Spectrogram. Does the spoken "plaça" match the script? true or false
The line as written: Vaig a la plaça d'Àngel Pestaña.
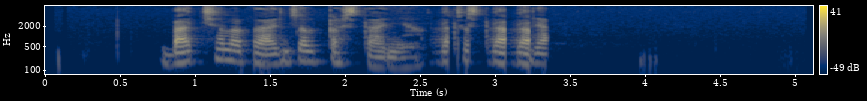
false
